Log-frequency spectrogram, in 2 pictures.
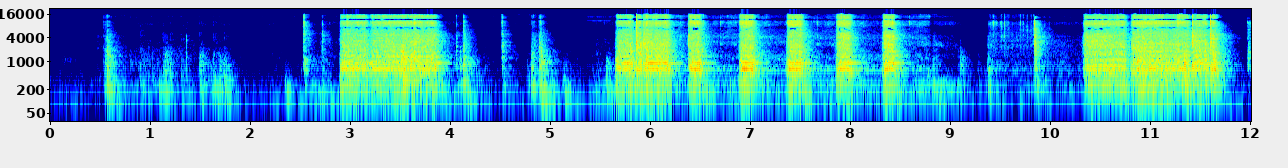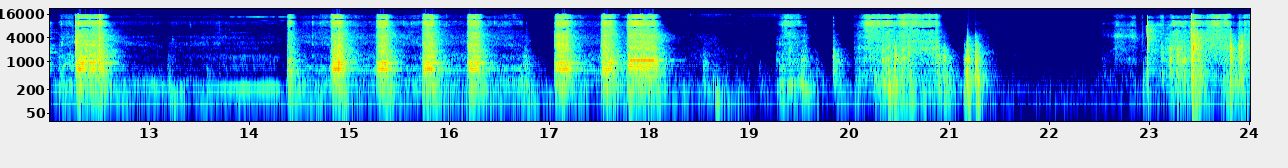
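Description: Epson EcoTank ET-3850 inkjet printer running an automatic two-sided print job. It makes whirring mechanical passes that start and stop, with runs of short strokes about two a second between longer stretches, as the print head and paper feed work the sheet.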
